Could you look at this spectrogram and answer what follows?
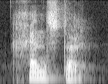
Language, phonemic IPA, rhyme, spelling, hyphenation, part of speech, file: Dutch, /ˈɣɛnstər/, -ɛnstər, genster, gen‧ster, noun, Nl-genster.ogg
- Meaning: spark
